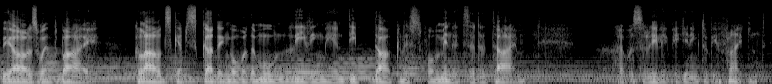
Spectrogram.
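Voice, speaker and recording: An actor playing an earnest, frightened storyteller in a 1940s radio drama, speaking in a measured, dramatic way. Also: male voice, sits low, steady tone, lo-fi sound, lightly acted. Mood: grave, suspenseful. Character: earnest male storyteller recounting a frightening hunt. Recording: old radio broadcast under music.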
